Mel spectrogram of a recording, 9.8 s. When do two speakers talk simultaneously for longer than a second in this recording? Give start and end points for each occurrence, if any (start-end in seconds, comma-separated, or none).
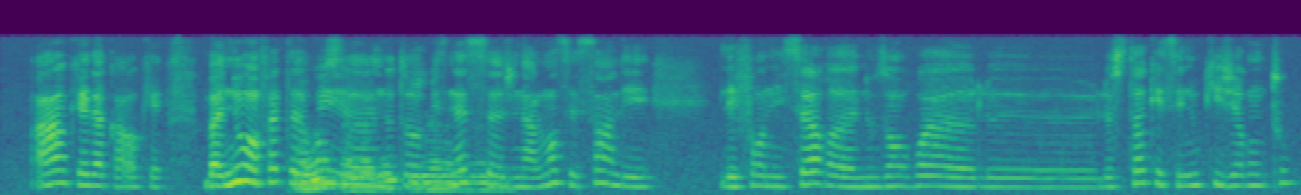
2.2-3.8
